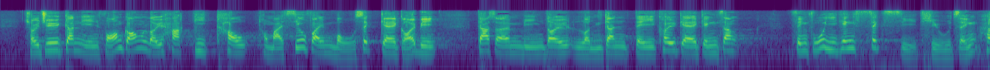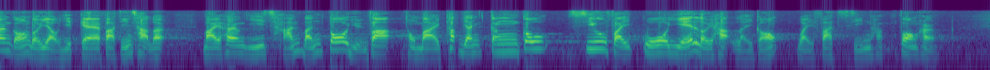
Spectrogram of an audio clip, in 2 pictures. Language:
Cantonese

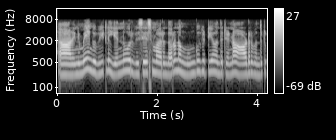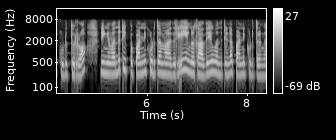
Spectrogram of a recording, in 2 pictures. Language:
Tamil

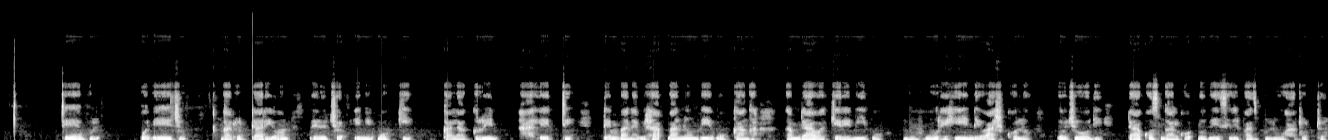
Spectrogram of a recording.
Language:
Fula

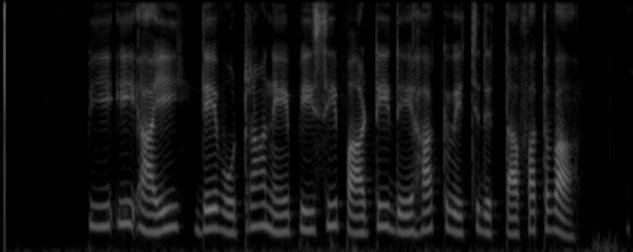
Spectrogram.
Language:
Punjabi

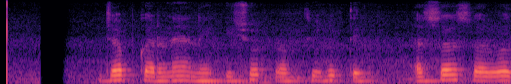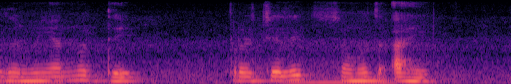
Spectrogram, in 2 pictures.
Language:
Marathi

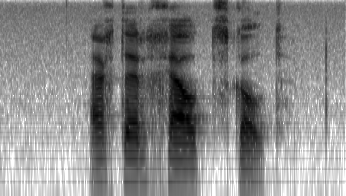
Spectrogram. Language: Afrikaans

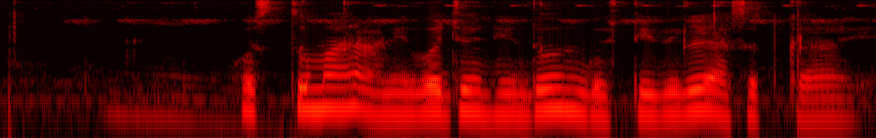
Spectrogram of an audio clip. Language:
Marathi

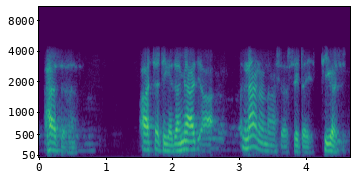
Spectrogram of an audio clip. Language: Bangla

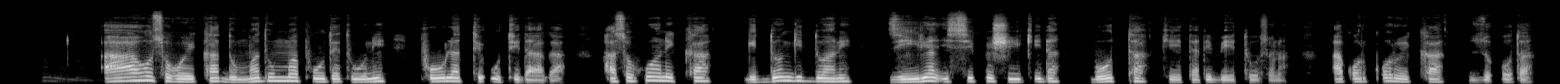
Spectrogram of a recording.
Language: Wolaytta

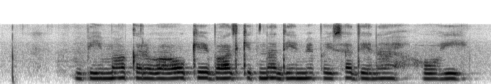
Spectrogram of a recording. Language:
Chhattisgarhi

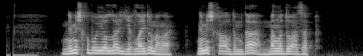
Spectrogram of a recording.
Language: Uyghur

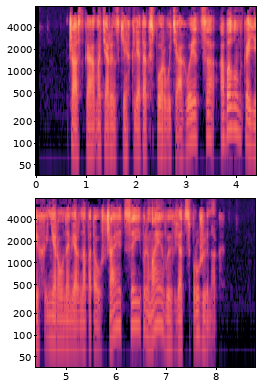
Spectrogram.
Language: Belarusian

